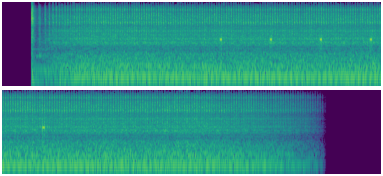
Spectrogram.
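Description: Film projector running with a steady rapid clatter, starting with a click about half a second in and fading out near the end. Over it, five short beeps a second apart count down the film leader.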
